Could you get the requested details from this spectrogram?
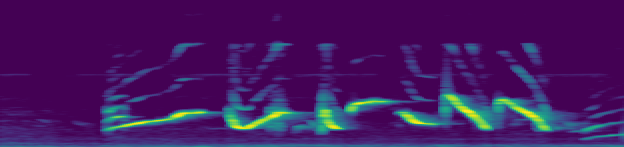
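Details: Black-throated canary singing in a tutoring recording for contest birds, with a special roll. A run of high, clear whistled slurs, some rising, some falling sharply, delivered rapidly after a half-second pause, ending in a lower rising note.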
